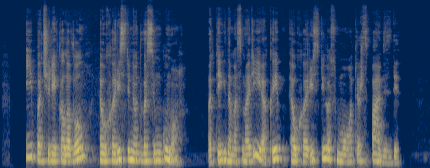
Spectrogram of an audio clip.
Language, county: Lithuanian, Vilnius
